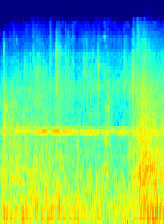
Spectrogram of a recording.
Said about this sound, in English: The door opens and Jack emerges with his hands in the air.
